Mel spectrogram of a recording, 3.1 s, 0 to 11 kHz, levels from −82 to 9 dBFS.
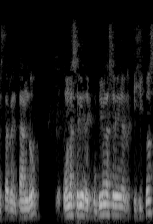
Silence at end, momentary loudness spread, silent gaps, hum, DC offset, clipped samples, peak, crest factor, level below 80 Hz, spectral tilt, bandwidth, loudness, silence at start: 0 s; 9 LU; none; none; under 0.1%; under 0.1%; -10 dBFS; 14 dB; -72 dBFS; -7.5 dB/octave; 7.8 kHz; -23 LUFS; 0 s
